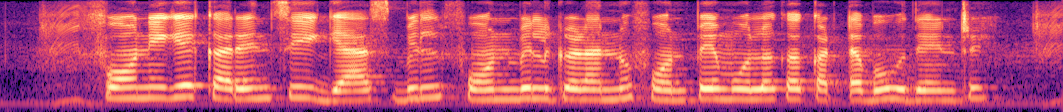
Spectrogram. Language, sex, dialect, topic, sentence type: Kannada, female, Northeastern, banking, question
